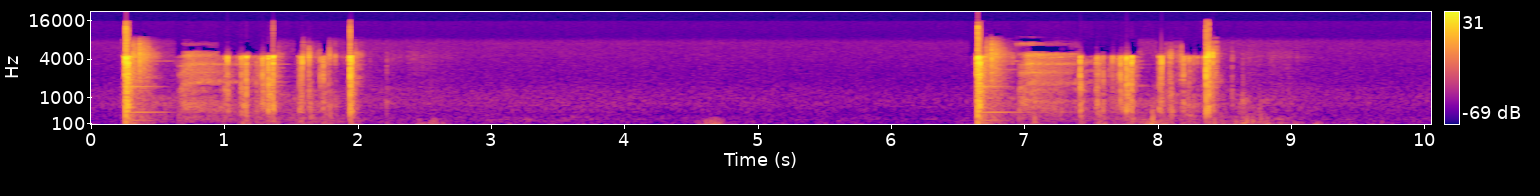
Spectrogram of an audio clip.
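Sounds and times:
metallic clicks and rattles: 0.3s - 2.1s, 6.8s - 8.6s
air rifle shot: 6.6s - 7.2s.

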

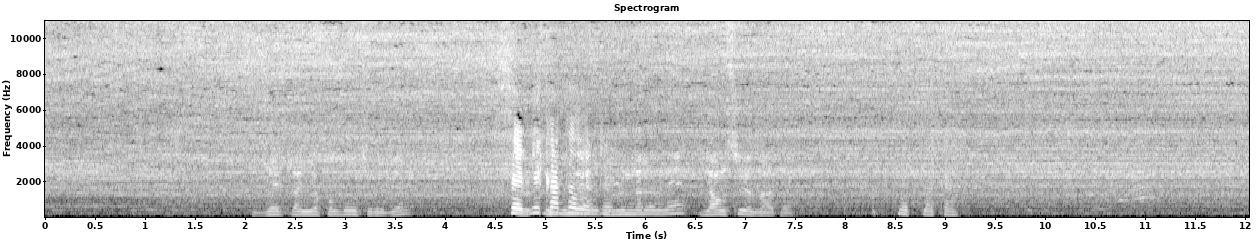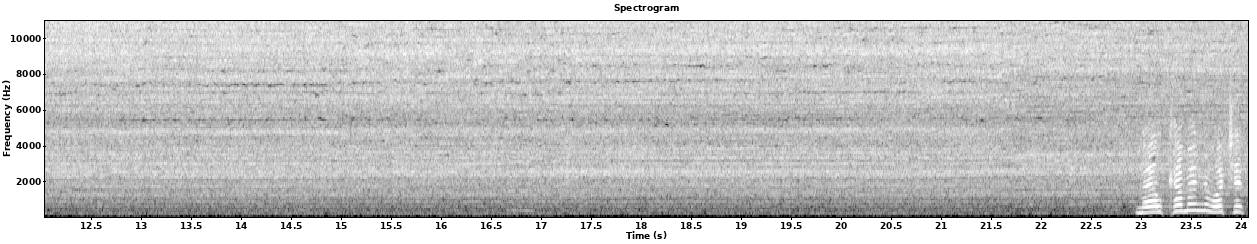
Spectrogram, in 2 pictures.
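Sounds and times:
torch flame hissing: 0.0s - 24.0s.

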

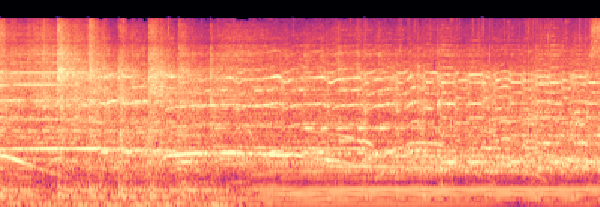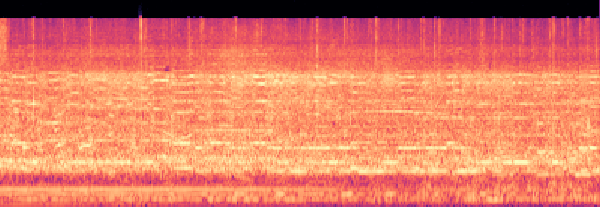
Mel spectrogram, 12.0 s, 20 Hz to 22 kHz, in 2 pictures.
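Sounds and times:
electric guitar solo: 0.0s - 12.0s.

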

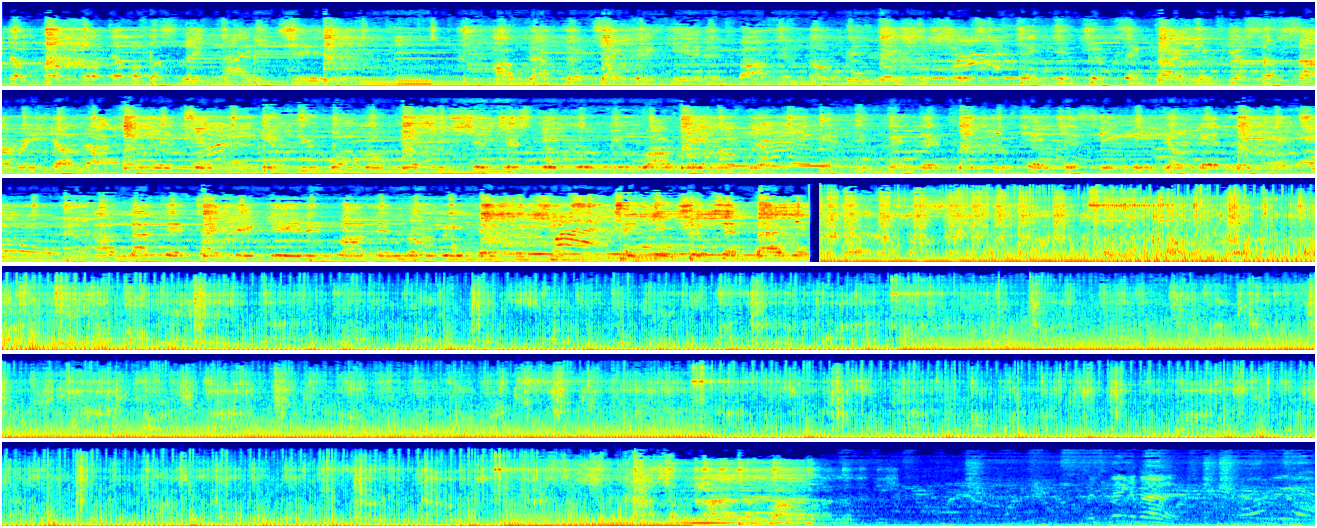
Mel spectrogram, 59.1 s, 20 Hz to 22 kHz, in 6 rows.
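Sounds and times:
deep bass music through subwoofers: 0.0s - 59.0s.

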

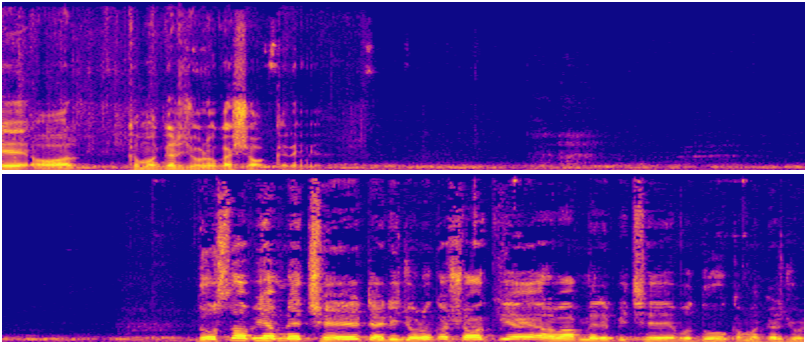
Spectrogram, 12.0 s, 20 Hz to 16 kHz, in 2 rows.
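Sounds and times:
pigeons cooing: 0.0s - 12.0s.

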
